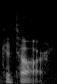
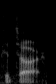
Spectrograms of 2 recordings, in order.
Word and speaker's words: Qatar: And what's interesting is how nobody wants to talk about Qatar, or Qatar as it's sometimes pronounced.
